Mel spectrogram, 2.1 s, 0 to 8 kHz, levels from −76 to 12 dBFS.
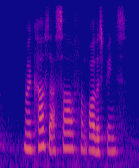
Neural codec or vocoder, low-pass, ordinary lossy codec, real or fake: codec, 16 kHz, about 1 kbps, DyCAST, with the encoder's durations; 7.2 kHz; none; fake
